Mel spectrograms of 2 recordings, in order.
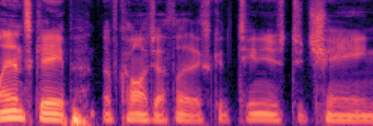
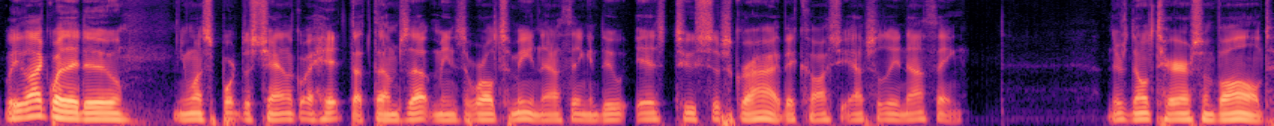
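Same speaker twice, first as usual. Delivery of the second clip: louder upbeat outro pitch; outro announcer read; 5 dB louder than usual. Acted. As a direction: sell the subscribe plug brightly. Channel outro call to action.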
